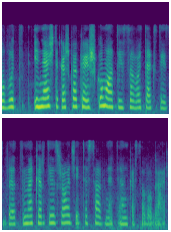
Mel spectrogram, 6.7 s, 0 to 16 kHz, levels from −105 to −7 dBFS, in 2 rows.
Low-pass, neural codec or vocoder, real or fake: 7.2 kHz; codec, 16 kHz, 4 kbps, FreqCodec, smaller model; fake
